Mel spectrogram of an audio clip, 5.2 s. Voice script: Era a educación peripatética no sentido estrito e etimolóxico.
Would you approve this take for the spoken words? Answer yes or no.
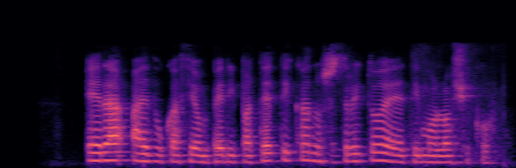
no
